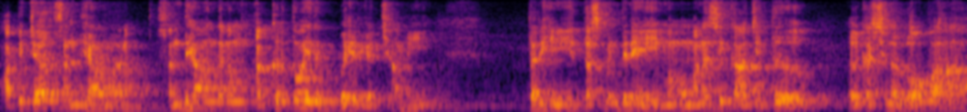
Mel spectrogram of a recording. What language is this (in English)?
Sanskrit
